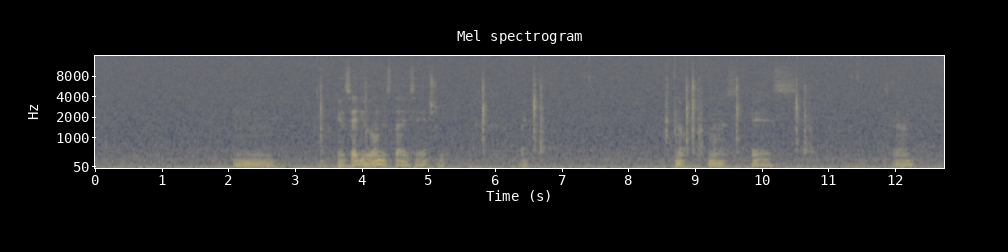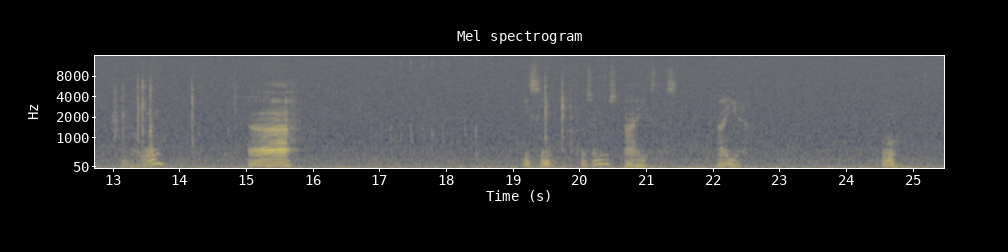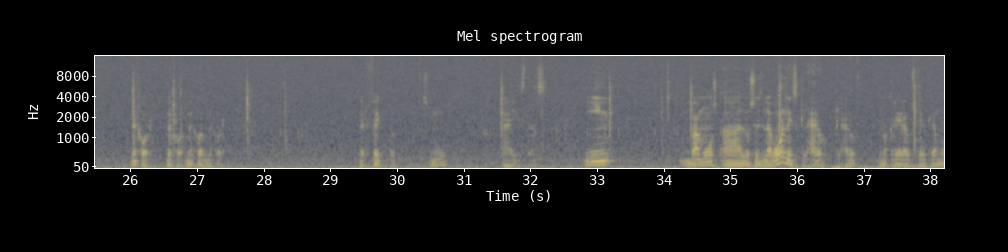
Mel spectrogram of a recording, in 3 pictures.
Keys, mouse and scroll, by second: 3.5 shift+middle click, 4.0 shift+scroll up 1, 4.2 shift+scroll down 1, 6.5 ctrl+r, 7.3 click, 8.5 Escape, 8.9 ctrl+z, 10.5 ctrl+r, 11.3 click, 13.0 Escape, 14.3 shift+middle click, 19.7 ctrl+r, 20.3 ctrl+click, 25.0 click, 25.6-25.9 scroll down 2, 26.0 Tab, 27.2-27.6 scroll down 2, 27.8 shift+middle click, 28.5-28.8 shift+scroll up 3, 30.2 click, 31.2-31.6 scroll down 1, 31.7 shift+middle click, 32.3-32.7 shift+scroll up 1, 32.8 scroll down 1, 33.3 shift+middle click, 34.1 shift+scroll up 1, 34.4 shift+middle click, 35.1-35.5 shift+scroll up 1, 35.7 Tab, 36.7 right click, 37.7 l.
